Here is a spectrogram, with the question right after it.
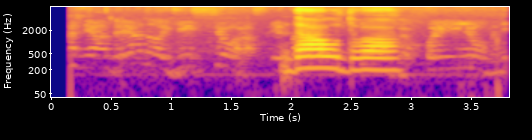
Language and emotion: Russian, neutral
